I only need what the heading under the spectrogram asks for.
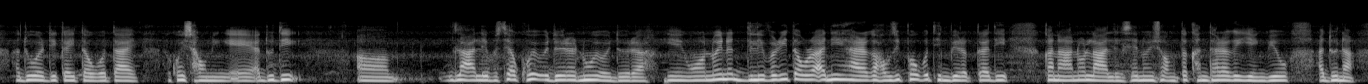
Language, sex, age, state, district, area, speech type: Manipuri, female, 30-45, Manipur, Senapati, rural, spontaneous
